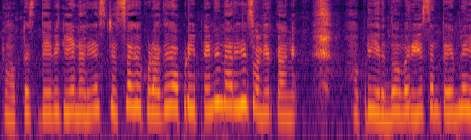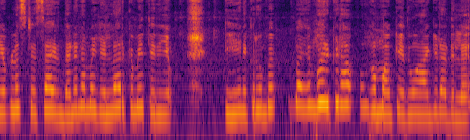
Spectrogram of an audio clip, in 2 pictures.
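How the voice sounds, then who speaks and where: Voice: medium pitch, steady tone, quick pace, warm tone, lightly acted. Someone doing a worried, regretful father. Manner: anxious, regretful, explaining himself. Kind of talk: cartoon voice acting.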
